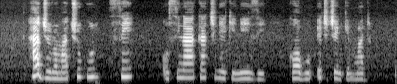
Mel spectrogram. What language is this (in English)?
Igbo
